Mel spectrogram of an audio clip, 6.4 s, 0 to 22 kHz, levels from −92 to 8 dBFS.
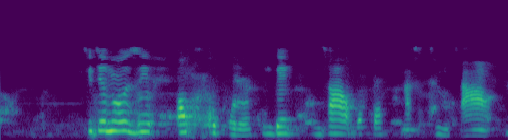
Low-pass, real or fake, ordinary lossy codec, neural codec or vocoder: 5.4 kHz; fake; MP3, 32 kbps; codec, 24 kHz, 1.2 kbps, DualCodec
